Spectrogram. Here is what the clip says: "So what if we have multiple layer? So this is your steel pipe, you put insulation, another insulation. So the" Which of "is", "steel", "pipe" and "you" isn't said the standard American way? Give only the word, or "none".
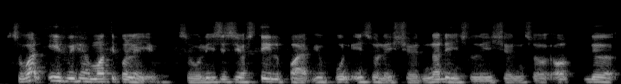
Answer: is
